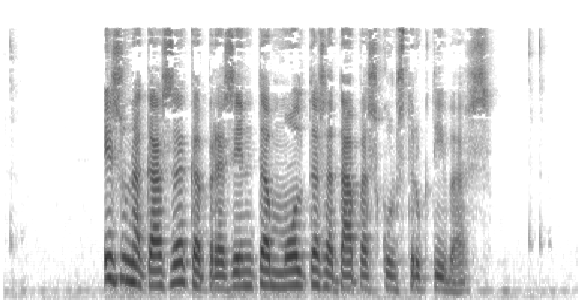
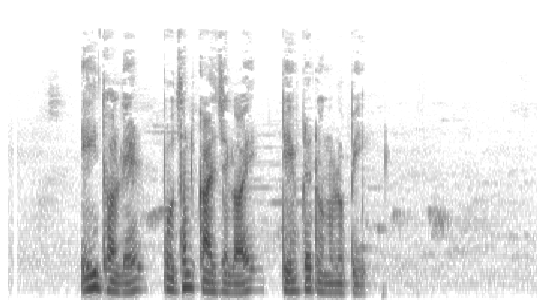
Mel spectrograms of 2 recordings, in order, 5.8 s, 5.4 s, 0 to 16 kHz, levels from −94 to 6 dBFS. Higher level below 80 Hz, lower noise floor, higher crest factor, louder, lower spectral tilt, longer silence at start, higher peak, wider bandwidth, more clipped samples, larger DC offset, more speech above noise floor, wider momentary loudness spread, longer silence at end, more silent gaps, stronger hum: about the same, -66 dBFS vs -68 dBFS; about the same, -70 dBFS vs -67 dBFS; about the same, 18 dB vs 22 dB; first, -23 LUFS vs -28 LUFS; second, -3.5 dB/octave vs -6.5 dB/octave; first, 1.05 s vs 0.8 s; about the same, -6 dBFS vs -8 dBFS; about the same, 11.5 kHz vs 11.5 kHz; neither; neither; first, 47 dB vs 40 dB; about the same, 10 LU vs 10 LU; second, 0.9 s vs 1.75 s; neither; neither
